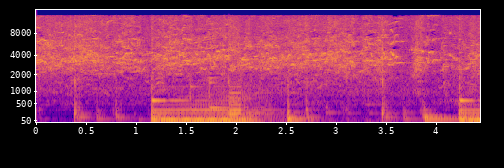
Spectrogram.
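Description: Background instrumental music: sustained pitched notes over a low bass, in repeating phrases, with an even high hiss throughout.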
